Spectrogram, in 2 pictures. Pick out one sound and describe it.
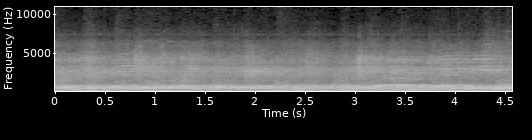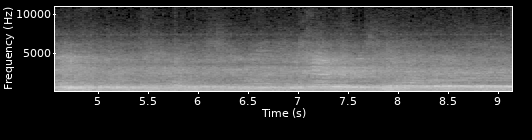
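Many people talk at a distance in a large echoing hall.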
